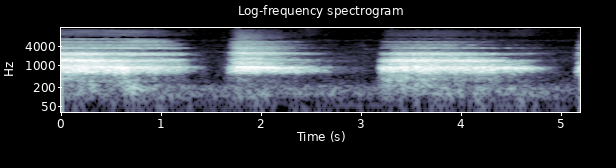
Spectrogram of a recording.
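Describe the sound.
Open-mouth breathing comes in three long, breathy airy breaths separated by short silences, with a fourth just beginning at the end. The breaths are fairly soft and steady.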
